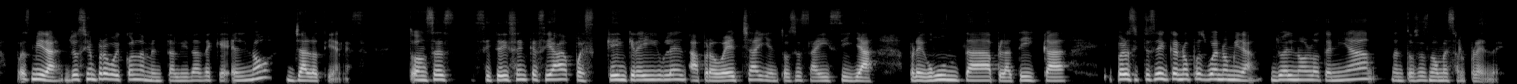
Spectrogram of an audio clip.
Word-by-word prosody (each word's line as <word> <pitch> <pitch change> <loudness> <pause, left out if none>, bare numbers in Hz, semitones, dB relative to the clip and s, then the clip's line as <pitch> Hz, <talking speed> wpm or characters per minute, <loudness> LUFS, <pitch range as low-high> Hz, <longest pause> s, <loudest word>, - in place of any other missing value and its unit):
pues 250 -2 -3
mira, 195 -7 +5
yo 220 +3 +1
siempre 245 +2 +2
voy 225 -3 +3
con 230 +1 -3
la 220 - -1
mentalidad 175 0 -4
de 190 0 -5
que 175 -1 -6
el 185 +2 -2
no, 285 +7 0
ya 185 -2 +2
lo 175 -1 +2
tienes. - - -13 0.5
Entonces, 215 +2 +1 0.2
si 200 +1 -6
te 200 - +2
dicen 220 +2 +1
que 225 0 -2
sí, 220 +2 +1
ah, 230 0 +2
pues 190 -2 -3
qué 210 - +3
increíble, 215 +1 +2
aprovecha 180 +3 +1
y 195 - -4
entonces 175 +2 -7
ahí 170 0 -3
sí 175 0 -6
ya 160 -3 +2 0.3
pregunta, 185 0 +3
platica. 175 +1 0 0.5
Pero 240 0 +7
si 215 - -7
te 230 +2 -4
dicen 250 0 +3
que 250 +1 +3
no, 235 0 +2
pues 245 0 -1
bueno, 235 -1 +3
mira, 205 -1 0
yo 210 +2 0
él 215 0 +3
no 210 0 +1
lo 200 -1 -1
tenía, 220 +7 -2 0.2
entonces 180 +1 -5
no 180 -1 0
me 180 0 -2
sorprende. 170 - -10
200 Hz, 200 wpm, -21 LUFS, 180-225 Hz, 0.5 s, Pero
